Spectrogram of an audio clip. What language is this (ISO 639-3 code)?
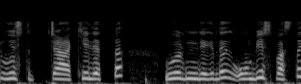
kaz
